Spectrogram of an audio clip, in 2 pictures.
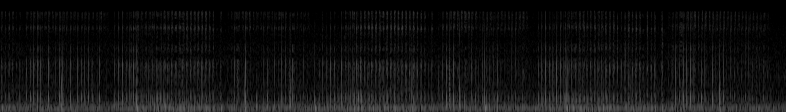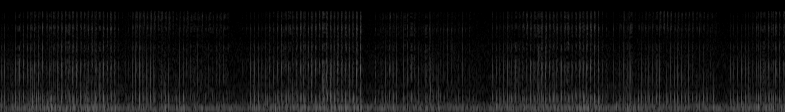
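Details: Domestic cat purring at varying intensity: a continuous low rumbling drone with steady pulsing, broken by brief soft pauses for breath roughly every second or so throughout.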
